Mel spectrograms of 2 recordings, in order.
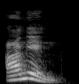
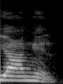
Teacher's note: it's best if you can drop the g and drop the h so hanging becomes angin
